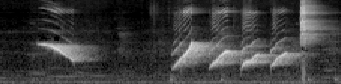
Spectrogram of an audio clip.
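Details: White-rumped shama in a rough-voiced style, praised as a champion bird. A loud whistle slurs downward, then after a pause comes a run of four rising whistled notes, each sliding up. A sharp, high burst ends the phrase.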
